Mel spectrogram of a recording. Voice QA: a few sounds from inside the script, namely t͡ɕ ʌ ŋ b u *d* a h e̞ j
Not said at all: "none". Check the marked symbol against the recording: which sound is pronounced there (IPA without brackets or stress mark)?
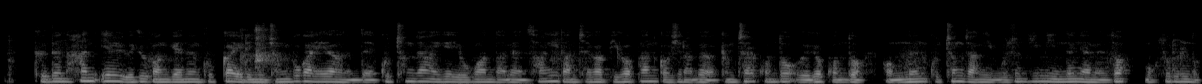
ɡ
